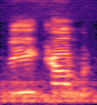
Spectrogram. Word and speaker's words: Mecum: Let's find out how you pronounce Mecum. Mecum. That's what I said. That's what I've been saying. Mecum. I just called them Mecum Auctions. Mecum Auctions. Here, listen. Thank you for calling Mecum Auctions. Mecum Auctions. That's what I've been saying. Mecum Auctions. You guys saying I'm saying it wrong.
